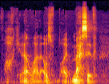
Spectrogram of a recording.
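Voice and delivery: very quiet, hushed, panicked, panicky muttering voice. Speaker retells a recorded onboard moment, imitating a panicked voice. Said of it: "you can hear the panic in my voice".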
